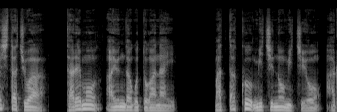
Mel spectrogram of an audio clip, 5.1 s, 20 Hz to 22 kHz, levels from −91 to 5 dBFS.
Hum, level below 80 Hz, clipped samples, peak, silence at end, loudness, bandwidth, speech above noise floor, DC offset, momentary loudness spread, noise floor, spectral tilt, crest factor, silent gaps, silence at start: none; -56 dBFS; under 0.1%; -12 dBFS; 0 s; -30 LUFS; 16 kHz; over 61 dB; under 0.1%; 8 LU; under -90 dBFS; -5.5 dB/octave; 18 dB; 0.74-0.99 s, 2.70-3.22 s; 0 s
